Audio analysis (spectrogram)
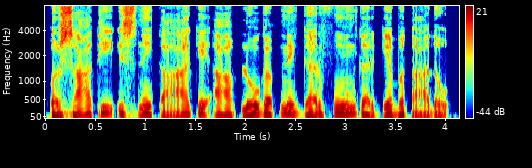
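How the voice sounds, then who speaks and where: A man's voice: deep voice, expressive, unhurried, no echo, clean studio sound. A man reading a scripted first-person story as its narrator.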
